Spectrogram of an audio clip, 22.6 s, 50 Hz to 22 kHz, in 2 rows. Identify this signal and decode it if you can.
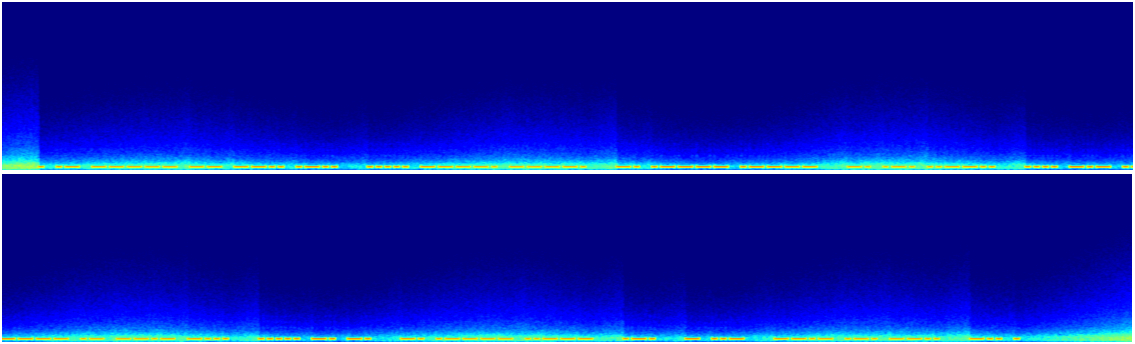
Morse code, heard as a keyed tone, machine-sent, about 27 wpm, 550 Hz, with radio static and a narrow filter. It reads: EA0MZL 599 N11 NR? HK1AQB 5NN N12 R TU QRZ DE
